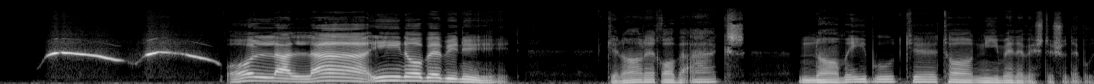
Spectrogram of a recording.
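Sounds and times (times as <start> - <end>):
person whistling two long sliding notes: 0.4 - 2.3
speech: 2.3 - 5.2, 6.1 - 10.9.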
